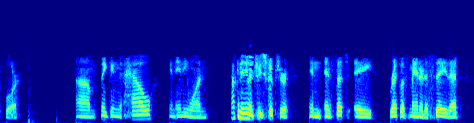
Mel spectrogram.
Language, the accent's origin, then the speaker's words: English; Denver, Colorado, United States; I'm from Denver.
